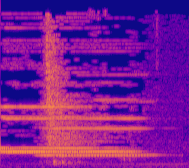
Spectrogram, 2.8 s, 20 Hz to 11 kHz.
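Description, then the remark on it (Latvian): A parliamentary voting bell rings steadily for about two seconds to call a vote on proposal number 21, a bright sustained metallic tone with a brief clang near the start, then it stops abruptly. No one speaks. “Lūdzu, zvanu, balsosim par 21. Deputāta Valaiņa priekšlikumu.”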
